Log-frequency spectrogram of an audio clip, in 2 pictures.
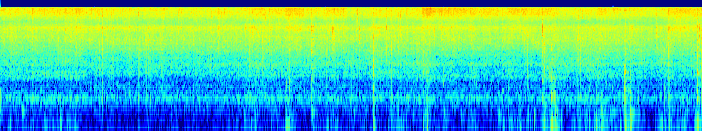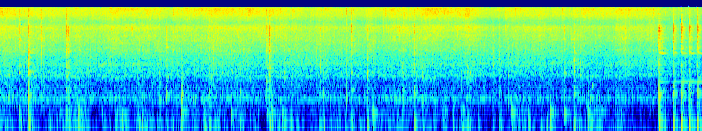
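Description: Carrots, celery and onion sizzling in the stainless inner pot of an Instant Pot on sauté, stirred with a utensil that scrapes and clicks against the pot. There is a quick run of sharp clicks near the end.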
